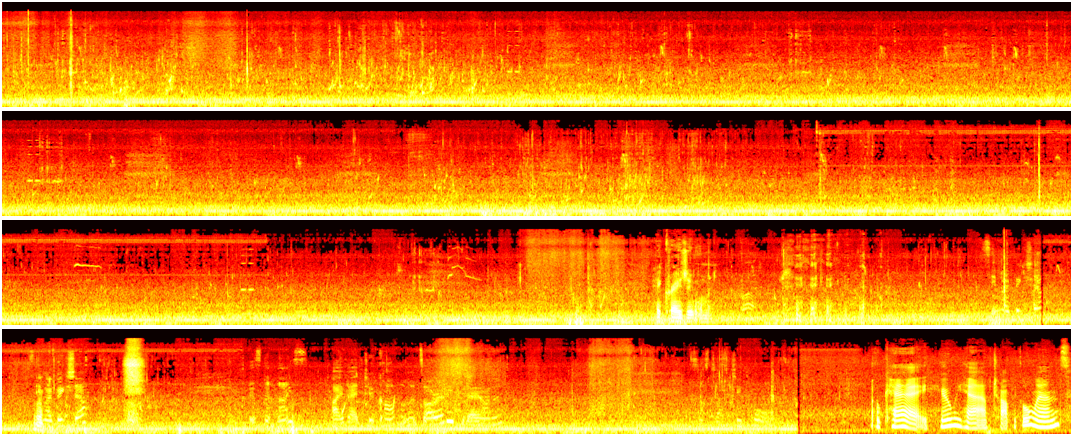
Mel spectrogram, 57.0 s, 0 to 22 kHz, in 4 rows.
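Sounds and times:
sea water lapping and splashing: 0.0 - 57.0
steady low hum: 0.0 - 57.0.

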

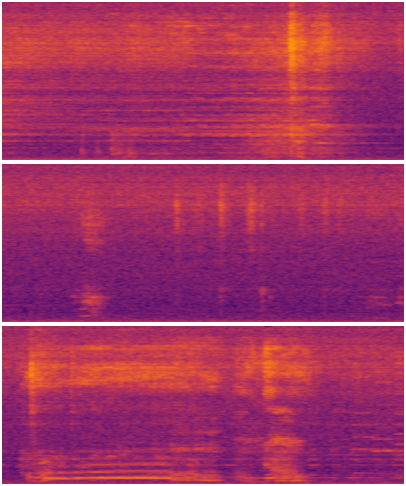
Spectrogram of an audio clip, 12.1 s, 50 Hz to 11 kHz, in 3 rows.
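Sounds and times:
long howl-like cry: 8.3 - 11.1.

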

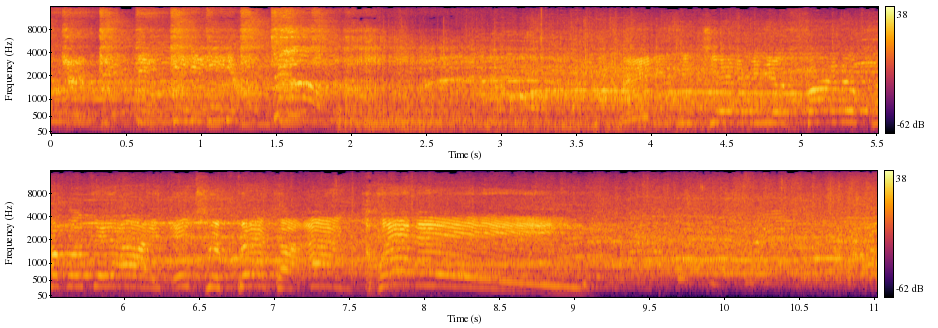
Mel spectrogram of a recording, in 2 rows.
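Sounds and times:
upbeat dance music: 0.0 - 7.8
audience cheering: 1.6 - 11.0.

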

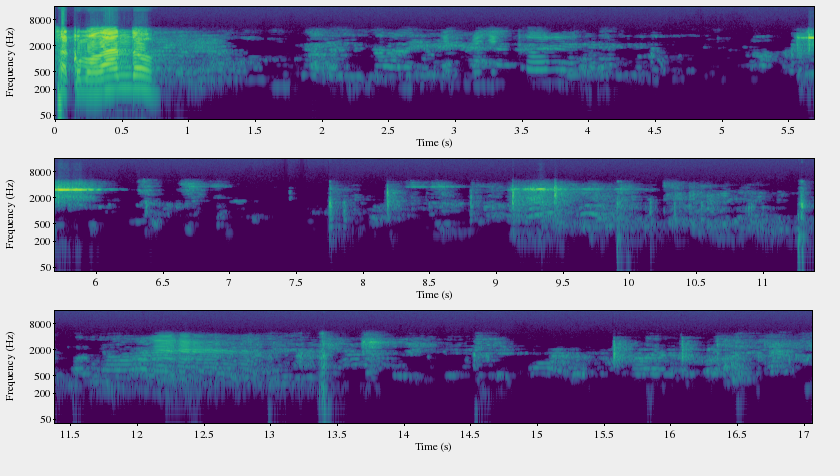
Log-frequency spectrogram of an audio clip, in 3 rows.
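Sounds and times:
faint indistinct voices: 0.8 - 17.0.

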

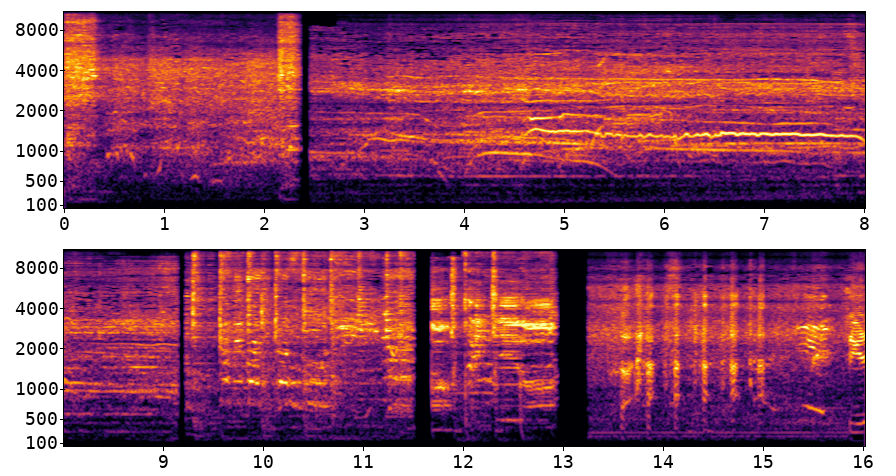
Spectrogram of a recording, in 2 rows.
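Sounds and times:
crowd whooping and cheering: 0.0 - 9.2
loud dance music: 0.0 - 13.0.

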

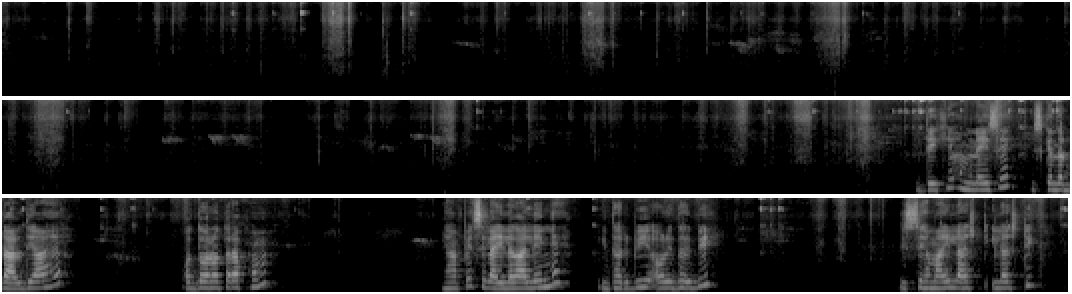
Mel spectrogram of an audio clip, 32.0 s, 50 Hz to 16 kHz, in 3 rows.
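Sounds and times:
cloth rustling: 0.0 - 23.3, 26.4 - 32.0
woman speaking: 19.8 - 22.1, 23.2 - 24.1, 25.8 - 28.6, 30.4 - 31.8.

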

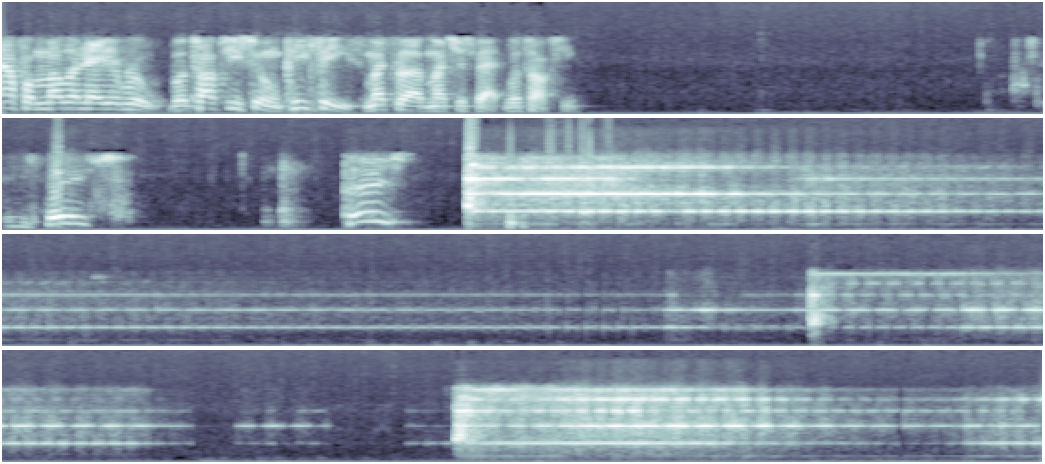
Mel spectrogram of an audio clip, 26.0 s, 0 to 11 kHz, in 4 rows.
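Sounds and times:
bell-like chime ringing: 9.4 - 21.3, 22.2 - 26.0.

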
